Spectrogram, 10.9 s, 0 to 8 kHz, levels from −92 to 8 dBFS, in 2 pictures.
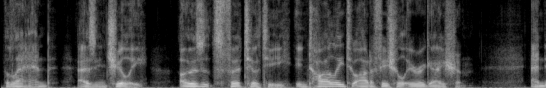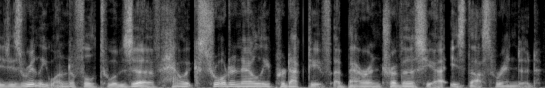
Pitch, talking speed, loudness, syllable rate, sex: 120 Hz, 155 wpm, -19 LUFS, 6.1 syllables/s, male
